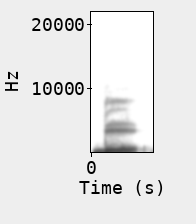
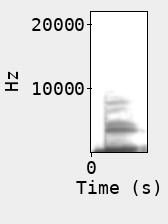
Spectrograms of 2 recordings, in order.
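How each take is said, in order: First: The vowel sounds dark and heavy, close to O. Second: The same.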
